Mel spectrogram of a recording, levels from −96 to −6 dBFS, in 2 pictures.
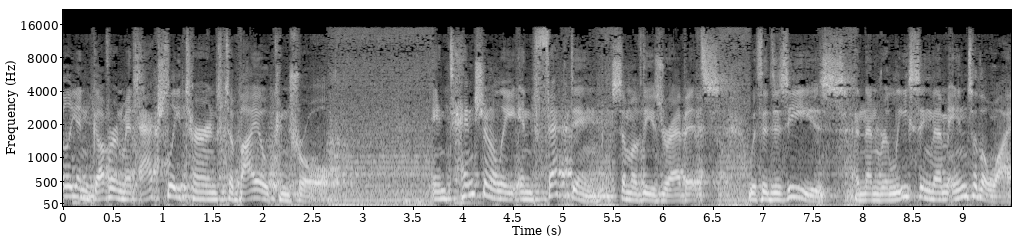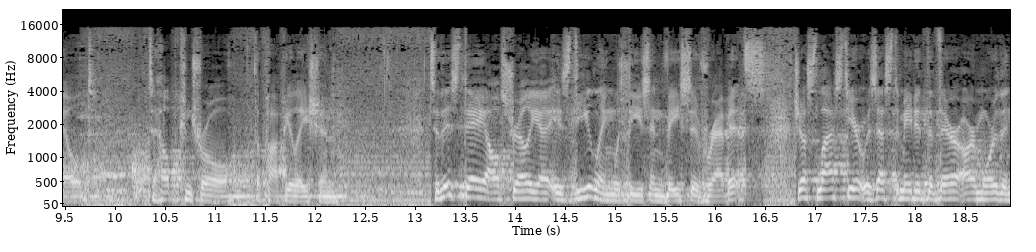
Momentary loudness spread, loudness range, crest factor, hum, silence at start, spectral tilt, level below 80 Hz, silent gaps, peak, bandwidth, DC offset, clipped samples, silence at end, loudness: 3 LU; 1 LU; 12 dB; none; 0 s; -4.5 dB/octave; -36 dBFS; none; -6 dBFS; 15.5 kHz; under 0.1%; under 0.1%; 0 s; -18 LUFS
